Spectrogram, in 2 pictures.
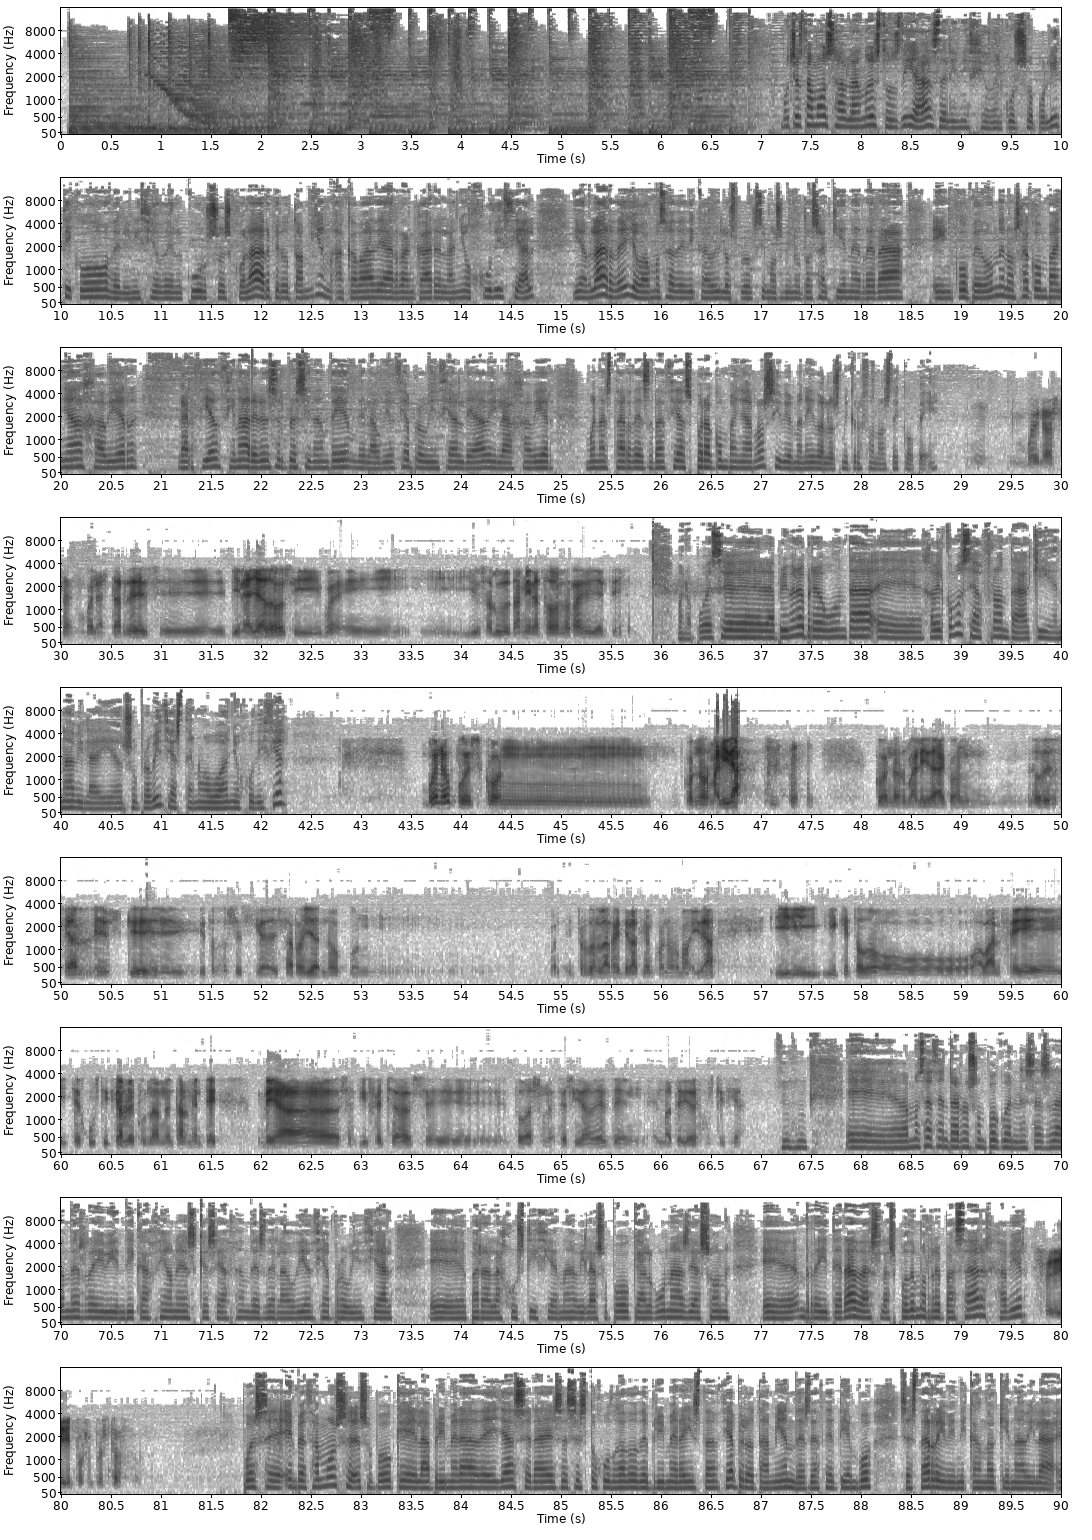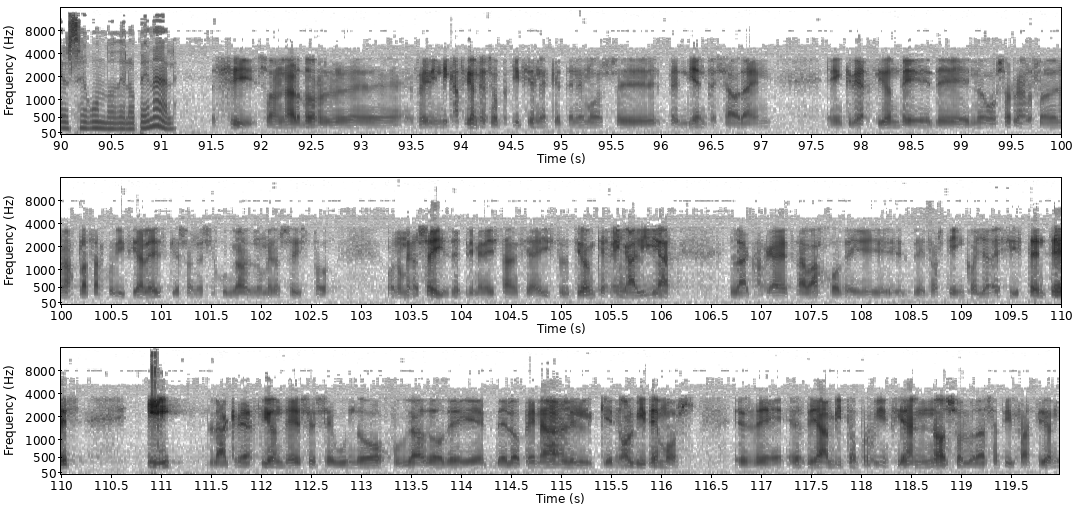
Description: Entrevista en Cope Ávila al presidente de la Audiencia Provincial de Ávila, Javier García Encinar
